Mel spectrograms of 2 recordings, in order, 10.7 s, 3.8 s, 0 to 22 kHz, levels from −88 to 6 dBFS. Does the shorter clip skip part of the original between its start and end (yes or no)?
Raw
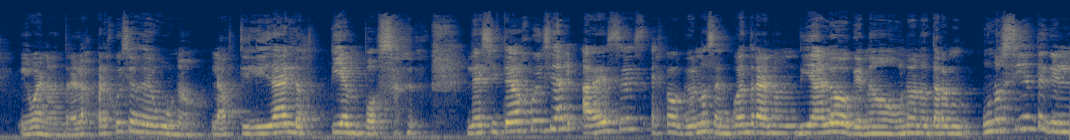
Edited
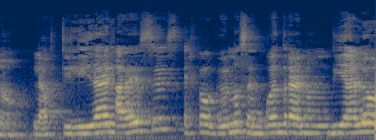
yes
